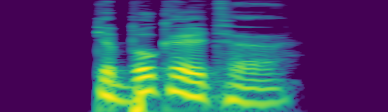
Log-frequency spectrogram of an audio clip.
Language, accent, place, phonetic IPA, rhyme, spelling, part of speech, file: German, Germany, Berlin, [ɡəˈbʊkl̩tə], -ʊkl̩tə, gebuckelte, adjective, De-gebuckelte.ogg
- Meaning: inflection of gebuckelt: 1. strong/mixed nominative/accusative feminine singular 2. strong nominative/accusative plural 3. weak nominative all-gender singular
